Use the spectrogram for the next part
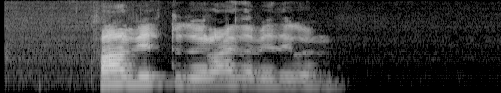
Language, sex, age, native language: Icelandic, male, 40-49, Icelandic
